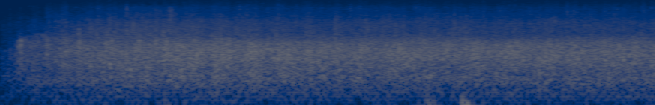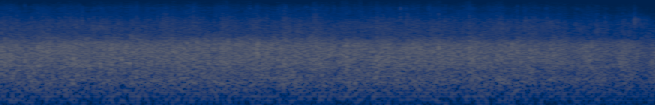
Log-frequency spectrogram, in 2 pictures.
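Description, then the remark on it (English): Sustained applause from a large audience recognizing veterans and service members who stand up, a dense, steady wash of clapping that starts quickly and holds at full strength for the whole stretch, with no talking over it. “If you are a veteran or a service member, would you stand up right now so we can recognize you and give you a round of applause?”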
